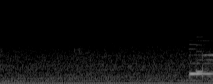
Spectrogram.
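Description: Faint, even background noise, then background music coming in just before the end with a few held, steady notes.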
